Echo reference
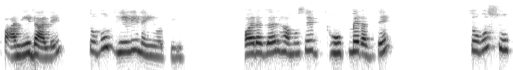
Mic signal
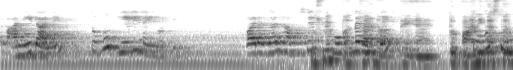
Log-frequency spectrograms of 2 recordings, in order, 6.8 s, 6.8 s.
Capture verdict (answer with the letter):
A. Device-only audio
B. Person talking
B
